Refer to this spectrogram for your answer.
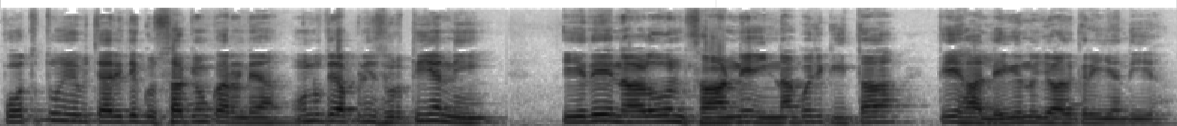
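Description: An actor playing a middle-aged father who speaks gently and patiently. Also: a little high, steady tone, fast, natural voice.

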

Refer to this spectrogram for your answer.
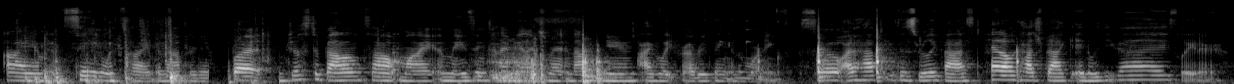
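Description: A woman's voice: fairly low pitch, steady tone, brisk, few pauses, very noisy. A young college-age woman chatting casually to camera in a wry, self-mocking way. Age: young adult, college student. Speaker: student vlogger. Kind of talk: casual vlog chat to camera. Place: dorm room, indoors.

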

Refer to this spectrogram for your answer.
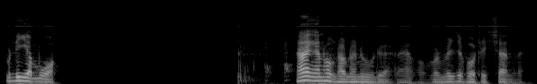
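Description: A man's voice: mid-range voice, expressive, normal speed, fairly bright tone. A young man casually commenting on his Minecraft game, thinking aloud and chatting with viewers. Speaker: gameplay streamer.

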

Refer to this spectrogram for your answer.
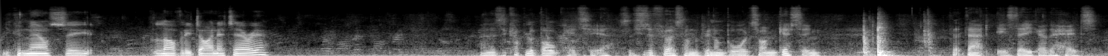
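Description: Against a noisy background, a boat reviewer vlogs a casual walkthrough, outdoors on a marina pontoon and then inside a small motor boat cabin. His fairly low voice keeps a fairly even intonation and moderate pace, pausing often as he chats upbeat and thinks aloud.

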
